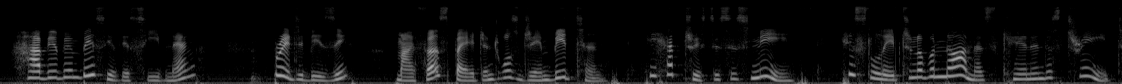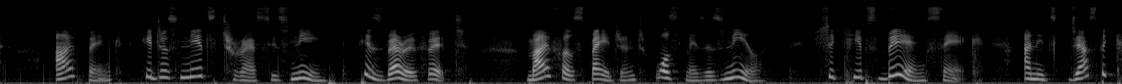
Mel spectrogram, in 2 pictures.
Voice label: conversation between two doctors

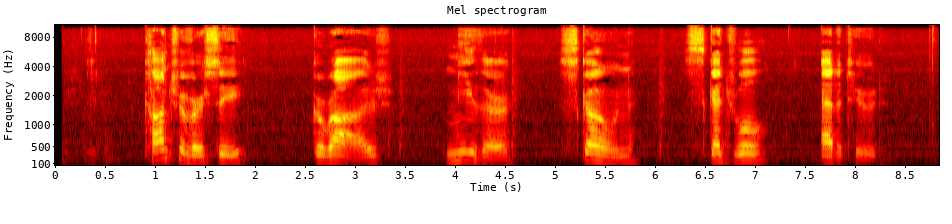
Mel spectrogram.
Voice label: Indiana male

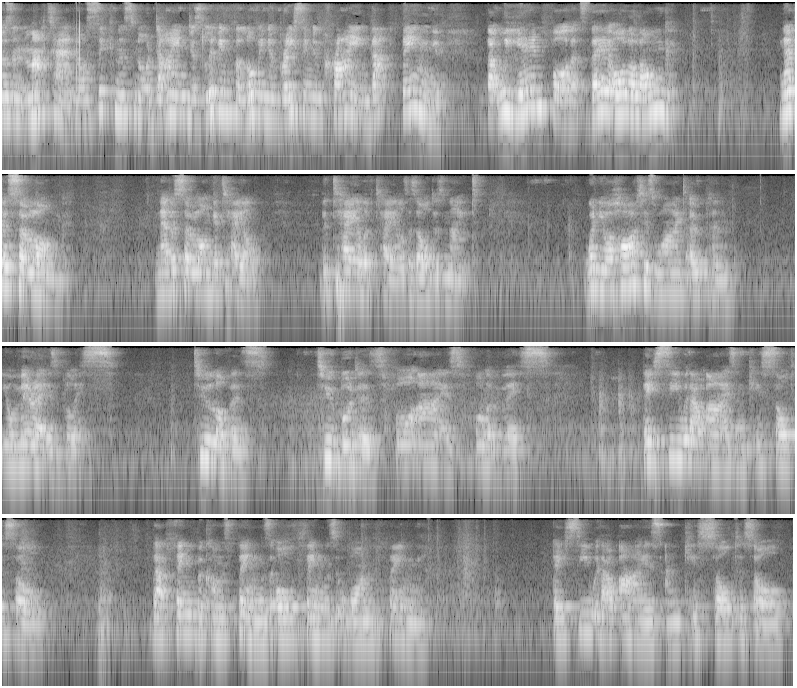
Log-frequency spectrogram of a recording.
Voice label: scouse buddhist poetry; highgate

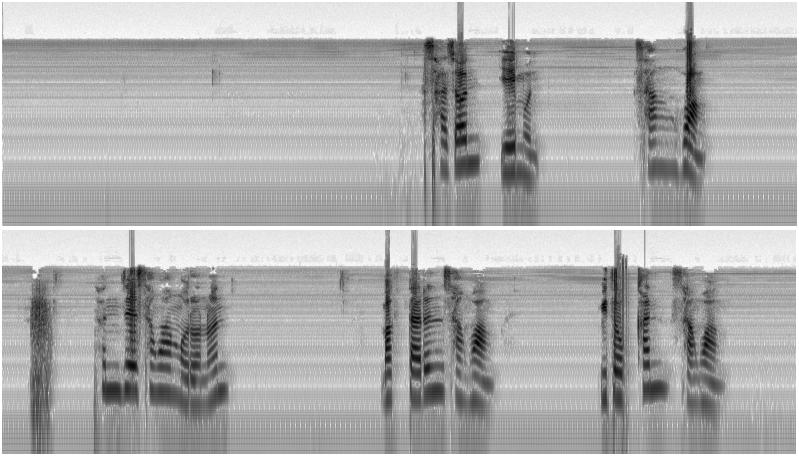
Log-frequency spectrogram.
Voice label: korean sample sentences

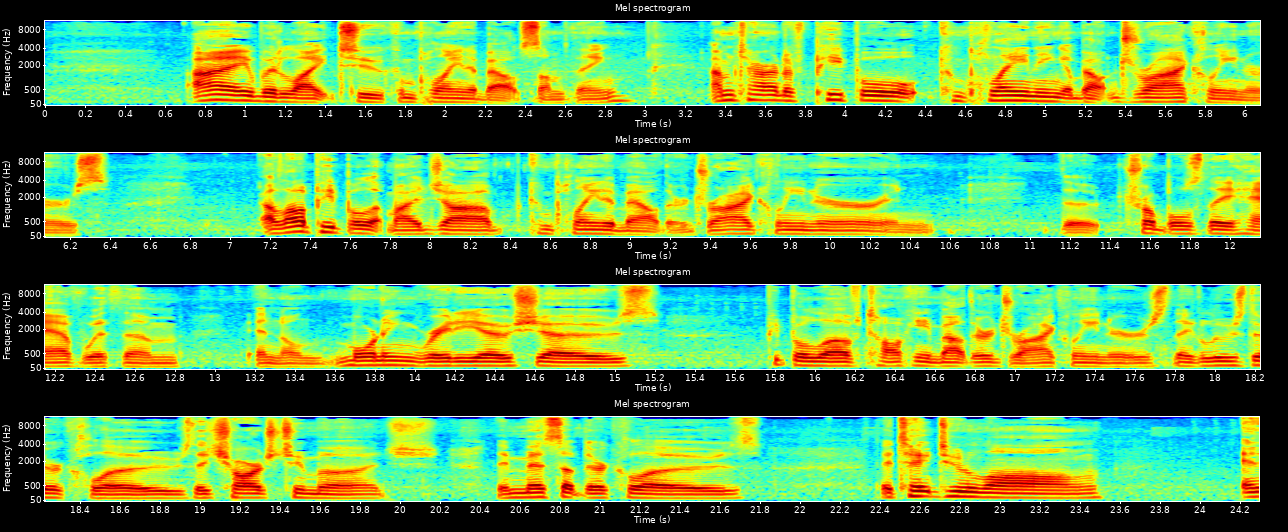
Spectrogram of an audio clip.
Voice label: dry cleaning rant

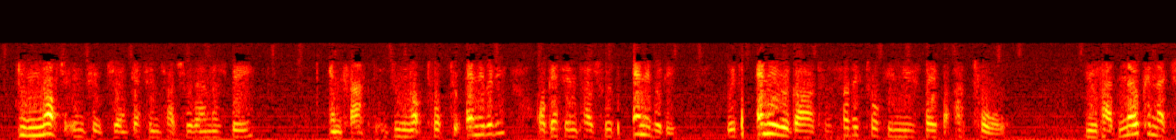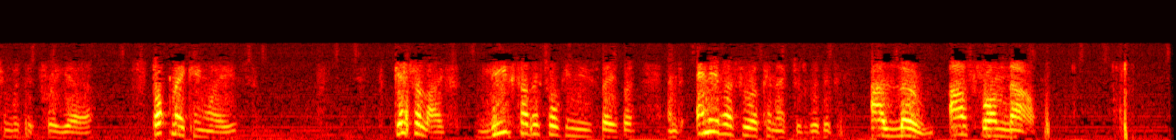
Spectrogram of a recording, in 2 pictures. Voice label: voicemail message

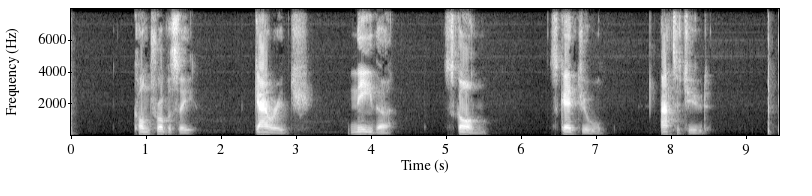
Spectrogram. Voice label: little dunmow england male

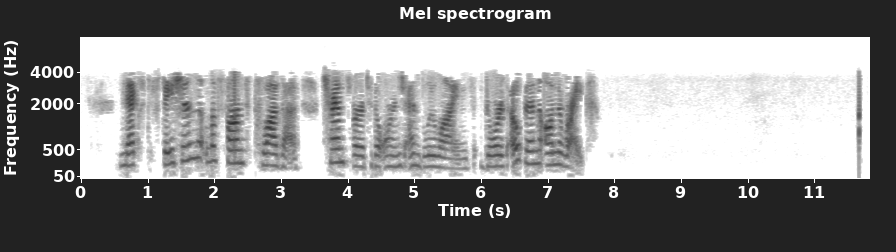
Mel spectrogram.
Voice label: metro announcement slow and steady

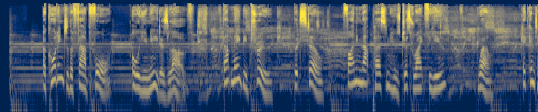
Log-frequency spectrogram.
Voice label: advert

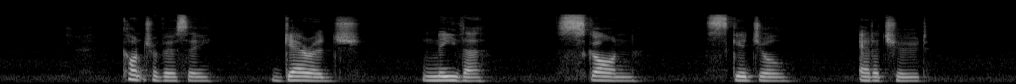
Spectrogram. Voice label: Helensville NZ female

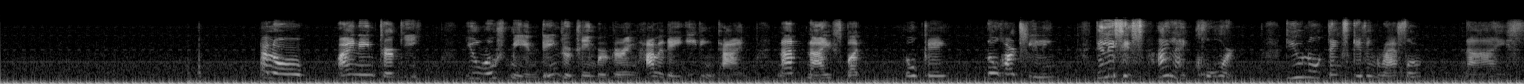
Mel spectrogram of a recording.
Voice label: radio commercial cute and funny; oregon lottery

